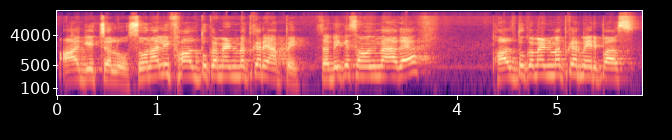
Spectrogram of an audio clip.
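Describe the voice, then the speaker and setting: A man with a Rajasthani Hindi accent teaching chemistry in a live class, loudly repeating each question and calling students beta and janab. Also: extremely high pitch, normal speed. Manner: loud, emphatic, drills points by repetition. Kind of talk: live online lecture in Hindi.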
